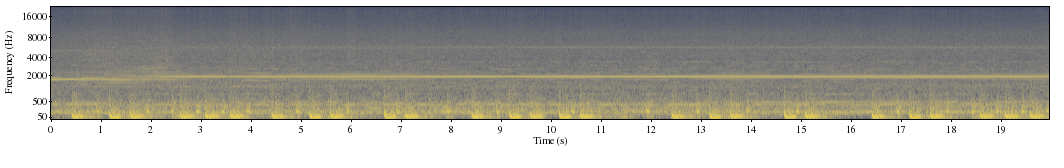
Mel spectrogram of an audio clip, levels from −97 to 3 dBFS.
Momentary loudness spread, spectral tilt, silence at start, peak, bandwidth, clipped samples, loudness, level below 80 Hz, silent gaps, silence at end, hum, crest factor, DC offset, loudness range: 4 LU; -5.5 dB/octave; 0 s; -2 dBFS; over 20 kHz; under 0.1%; -16 LUFS; -18 dBFS; none; 0 s; none; 14 dB; under 0.1%; 1 LU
